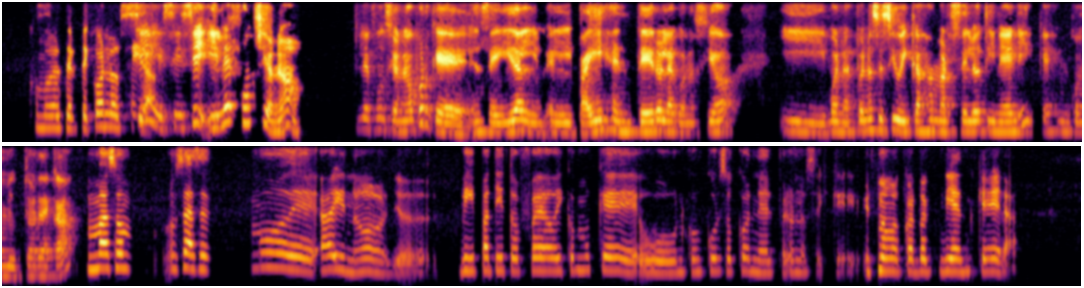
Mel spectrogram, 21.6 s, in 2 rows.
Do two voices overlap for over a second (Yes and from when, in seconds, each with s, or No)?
No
